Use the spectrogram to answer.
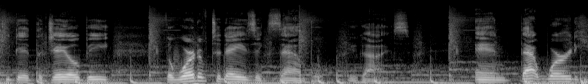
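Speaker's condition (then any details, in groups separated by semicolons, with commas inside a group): No condition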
